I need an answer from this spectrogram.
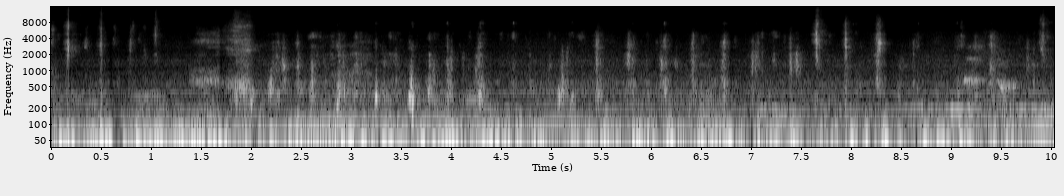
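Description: Close-miked eating sounds: wet chewing and smacking of a soft, sauce-dipped bite, with many quick mouth clicks.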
